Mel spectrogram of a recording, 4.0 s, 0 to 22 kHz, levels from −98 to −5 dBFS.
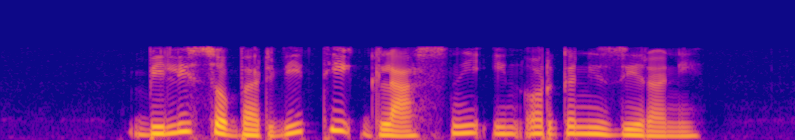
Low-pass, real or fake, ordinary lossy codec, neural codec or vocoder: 5.4 kHz; real; none; none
